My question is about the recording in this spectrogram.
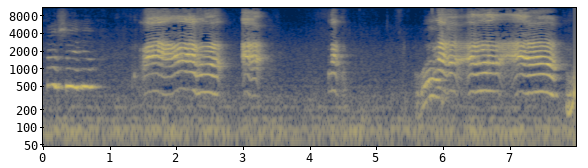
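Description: A baby babbling in high, wavering coos: a brief coo at the start, then two longer runs of babble, one of about a second and a half and one of about two seconds near the end, with short quiet gaps between.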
